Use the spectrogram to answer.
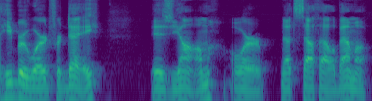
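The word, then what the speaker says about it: יום: So the Hebrew word for day is yom, or that's South Alabama pronunciation of a Hebrew word, right?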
